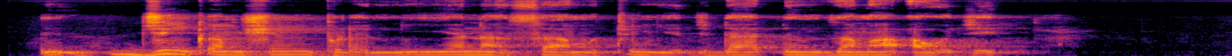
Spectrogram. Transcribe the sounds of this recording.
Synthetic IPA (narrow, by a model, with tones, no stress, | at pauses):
d͡ʒɪ˦ŋkʼɐ˦mʃɪ˦mɸɪ˨ɽɐ˨nːiː˦jɐ˦naː˨sa˦˨mʊ˨tʊ˦˨mja˨d͡ʒi˦daː˦ɗɪ˦nzɐ˦ma˦ʔa˨wɐ˨d͡ʒe˦ʔ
